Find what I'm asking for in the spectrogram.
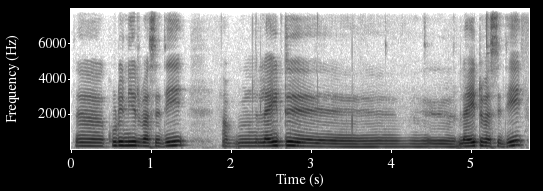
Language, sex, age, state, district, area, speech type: Tamil, female, 60+, Tamil Nadu, Krishnagiri, rural, spontaneous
